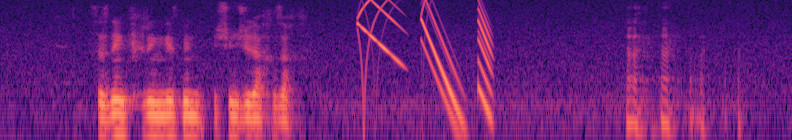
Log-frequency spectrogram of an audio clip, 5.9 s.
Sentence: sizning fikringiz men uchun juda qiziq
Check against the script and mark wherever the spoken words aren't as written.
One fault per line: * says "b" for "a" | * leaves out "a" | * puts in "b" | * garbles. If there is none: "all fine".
all fine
